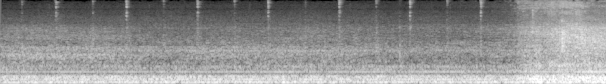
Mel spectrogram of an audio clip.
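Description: Steady low rumble of a car, heard from inside the cabin, with a faint steady hum. The noise grows louder about five seconds in.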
